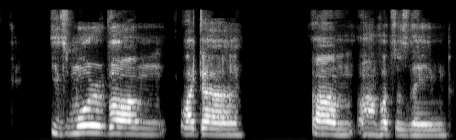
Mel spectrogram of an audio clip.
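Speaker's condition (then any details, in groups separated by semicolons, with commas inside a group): Cerebral palsy; able to speak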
